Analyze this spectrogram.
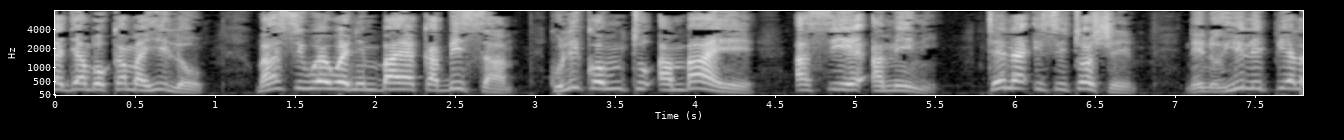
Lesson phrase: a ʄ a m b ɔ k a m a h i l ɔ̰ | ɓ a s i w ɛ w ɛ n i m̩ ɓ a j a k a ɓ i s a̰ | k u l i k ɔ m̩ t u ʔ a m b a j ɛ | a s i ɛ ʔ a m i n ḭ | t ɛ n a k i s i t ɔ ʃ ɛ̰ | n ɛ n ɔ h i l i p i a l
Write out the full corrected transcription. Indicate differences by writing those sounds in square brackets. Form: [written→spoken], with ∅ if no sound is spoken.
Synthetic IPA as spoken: a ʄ a m b ɔ k a m a h i l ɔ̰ | ɓ a s i w ɛ w ɛ n i m̩ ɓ a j a k a ɓ i s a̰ | k u l i k ɔ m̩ t u ʔ a m b a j ɛ | a s i ɛ ʔ a m i n ḭ | t ɛ n a [k→ʔ] i s i t ɔ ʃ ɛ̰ | n ɛ n ɔ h i l i p i a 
